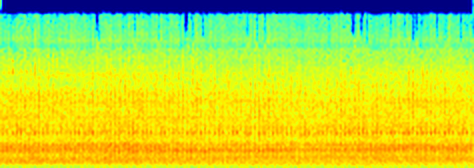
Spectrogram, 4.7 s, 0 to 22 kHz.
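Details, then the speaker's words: Cummins diesel-swapped Ford F150 idling after a valve adjustment: steady, even diesel clatter with no stray knocks or misses; sounds a lot better, normal healthy idle. "I think that sounds a lot better"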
